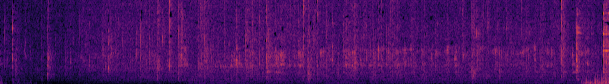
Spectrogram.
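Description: Fish frying in oil in a wok, a steady sizzle, with light clinks of a metal spoon stirring dipping sauce in a small bowl.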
